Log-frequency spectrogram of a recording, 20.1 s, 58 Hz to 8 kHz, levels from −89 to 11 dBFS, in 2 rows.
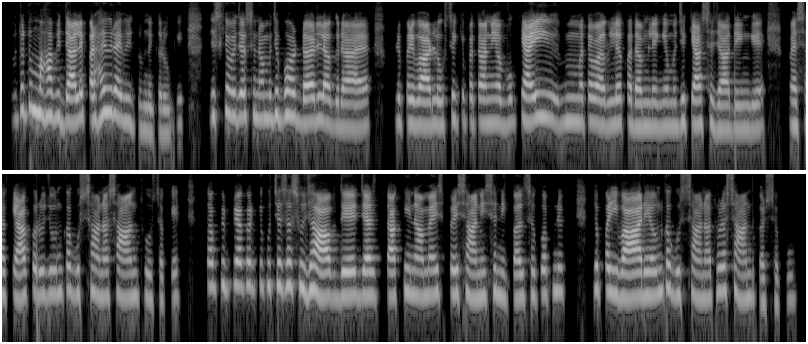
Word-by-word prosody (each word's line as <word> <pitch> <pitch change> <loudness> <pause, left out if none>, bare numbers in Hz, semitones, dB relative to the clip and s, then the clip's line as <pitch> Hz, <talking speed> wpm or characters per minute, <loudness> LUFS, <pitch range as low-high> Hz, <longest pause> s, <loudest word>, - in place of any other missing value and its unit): तब 255 - -16
तो 330 - -2
तुम 335 0 +1
महाविद्यालय 270 -4 +4
पढ़ाई-वढ़ाई 285 +3 +3
भी 240 -2 -5
तुम 195 -2 -13
नहीं 180 -2 -6
करोगी। 175 +6 -9 0.3
जिसकी 275 +4 -4
वजह 275 -1 +1
से 275 0 -5
न 260 0 -3
मुझे 265 +2 -2
बहुत 280 0 +1
डर 235 0 +4
लग 230 -3 +2
रहा 200 0 +2
है, 200 +1 +2
अपने 235 +2 -13
परिवार 220 -2 +4
लोग 215 -1 -3
से, 255 +3 -6
कि 255 +2 -13
पता 235 -1 -1
नहीं 230 0 0
अब 220 -1 -3
वो 230 - -7
क्या 245 -2 +7
ही 255 -1 +5
मतलब 240 0 -3
अगला 215 +2 +1
कदम 210 -2 -1
लेंगे 210 0 -3
मुझे 210 +3 -5
क्या 220 -1 +3
सज़ा 200 -4 -2
देंगे? 195 +1 -4 0.3
मैं 210 - +1
ऐसा 210 +2 -5
क्या 220 -1 +1
करूँ 235 -1 -3
जो 235 +1 -5
उनका 245 +2 -5
गुस्सा 240 0 -4
न 220 0 -2
शांत 215 0 -1
हो 210 - -6
सके? 200 +2 -12
तो 290 +7 -11
आप 290 0 -5
कृपया 300 0 0
करके 295 0 -5
कुछ 300 +1 -6
ऐसा 300 +1 +1
सुझाव 265 -6 +5
दें, 225 0 +3
जै 225 0 +4 0.2
ताकि 225 +3 +1
न 225 -1 0
मैं 230 0 +1
इस 245 0 -4
परेशानी 225 -2 -1
से 250 +3 -6
निकल 210 -1 -3
सकूँ, 225 +2 -7
अपने 255 +1 -7 0.4
जो - - 0
परिवार 220 -3 +5
है 225 - +1
उनका 255 +4 -2
गुस्सा 230 -2 -5
न 210 0 -3
थोड़ा 260 +1 -1
शांत 215 -5 -4
कर 185 - -7
सकूँ। 185 +2 -14
230 Hz, 230 wpm, -23 LUFS, 215-255 Hz, 0.4 s, क्या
